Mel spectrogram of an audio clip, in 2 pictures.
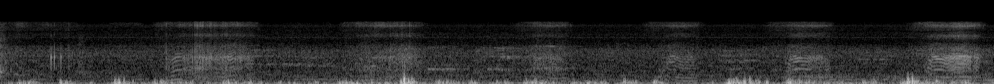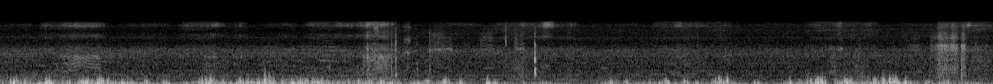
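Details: A tired person asleep, snoring: loud, low, rumbling breathing noises repeating through sleep.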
